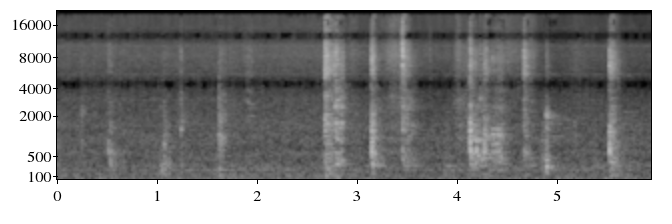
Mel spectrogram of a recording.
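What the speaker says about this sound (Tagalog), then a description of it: "lagay ko guys yung karne para maging crispy at saka para magmantika" Meat cooking in a pan until crispy, dominated by loud metal spoon-on-pan scrapes and clanks in irregular bursts over a faint background sizzle.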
